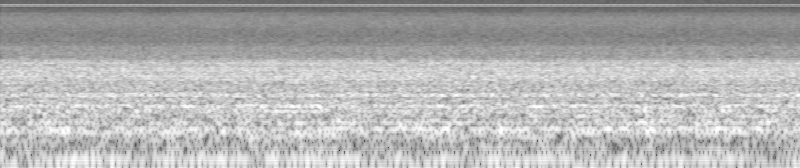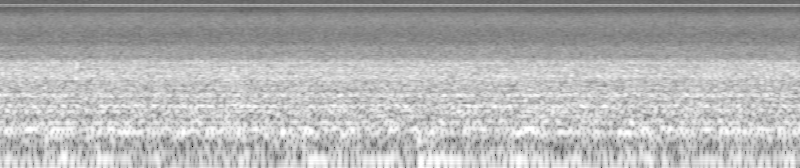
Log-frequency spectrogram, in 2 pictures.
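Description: A steady, even hiss of room noise that does not change, with no separate sound of the drag or the exhale standing out.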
